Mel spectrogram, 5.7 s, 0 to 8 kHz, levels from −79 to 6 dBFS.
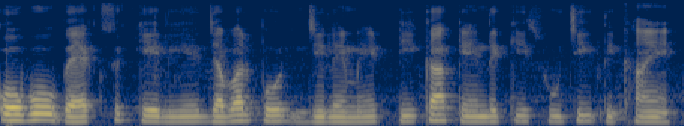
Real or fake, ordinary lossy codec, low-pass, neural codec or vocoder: real; none; 7.2 kHz; none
